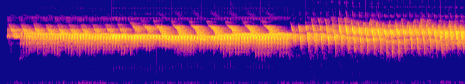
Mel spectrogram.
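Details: Loper-style contest canary singing with long duration and strong volume: a continuous, rapid, buzzy trill held for about four seconds, then shifting into a pulsed, rattling trill. A faint low hum sits underneath.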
